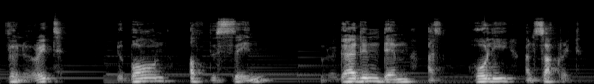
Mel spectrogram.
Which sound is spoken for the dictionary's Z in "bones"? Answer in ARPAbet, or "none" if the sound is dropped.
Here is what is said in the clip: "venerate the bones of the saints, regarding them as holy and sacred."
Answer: none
